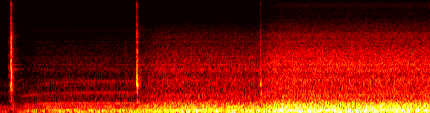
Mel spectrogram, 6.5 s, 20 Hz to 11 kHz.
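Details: 2006 Corsa C 1.2 blower fan after the resistor was replaced (before, it worked only on setting 4 and was noisy): a click, then an even airy rush that holds steady with no rattle or squeal; normal blower operation.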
